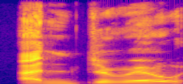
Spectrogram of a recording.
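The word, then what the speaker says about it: Andúril: Anduril is how you pronounce it.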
